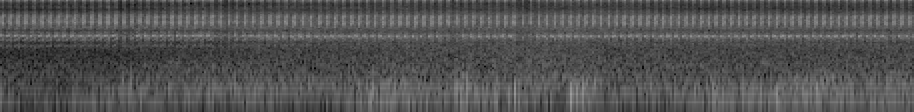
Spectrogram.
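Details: One cicada sings a sustained, piercing, rapidly pulsed buzz that wavers slightly in strength, accompanied by soft low rumbling and an occasional faint click.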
